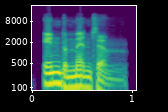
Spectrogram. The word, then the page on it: indumentum: British English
